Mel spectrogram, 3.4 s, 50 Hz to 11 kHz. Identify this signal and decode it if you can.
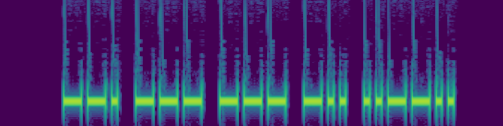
Morse code, heard as a keyed tone, about 30 wpm, 700 Hz. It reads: GOOD?
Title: 3x Word-Spacing - Sentences from Top 200 Words - 30wpm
